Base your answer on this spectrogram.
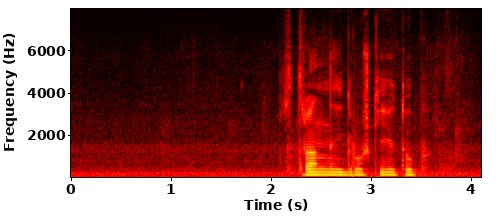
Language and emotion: Russian, neutral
